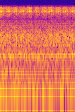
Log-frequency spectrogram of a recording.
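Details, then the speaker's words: New Grilla Grills grill, also reading wrong probe temperatures: steady low drone with uneven pulsing throb and constant high hiss, a loud odd noise getting worse; source unknown. "I'm just doing another update here because the sound's getting worse."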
